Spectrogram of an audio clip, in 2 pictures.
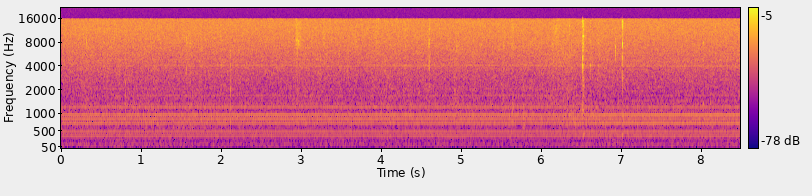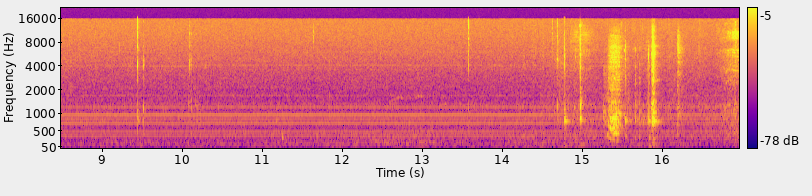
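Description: Faint steady electrical hum with a few soft clicks, then a short run of louder clicking and rattling near the end: small electronic parts and tools being handled at a workbench during the soldering of a kit.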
